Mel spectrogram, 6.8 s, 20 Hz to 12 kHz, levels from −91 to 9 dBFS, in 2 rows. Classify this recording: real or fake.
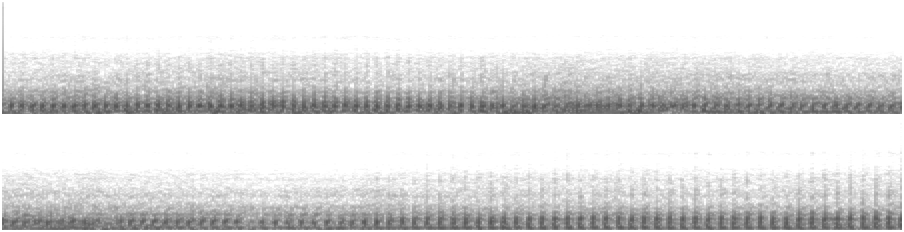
fake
